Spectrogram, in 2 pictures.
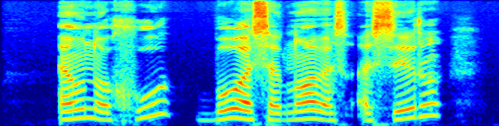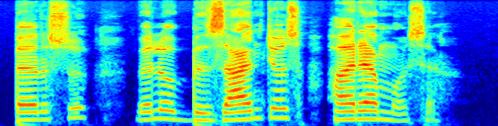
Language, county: Lithuanian, Kaunas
